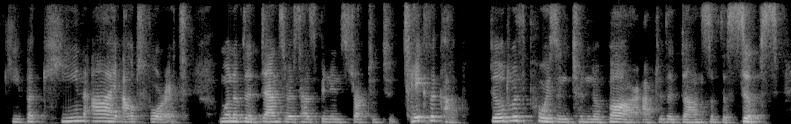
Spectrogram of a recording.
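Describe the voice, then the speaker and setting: A woman acting as a commanding, scheming Renaissance queen mother in an audio drama, with formal, deliberate delivery. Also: medium pitch, natural voice. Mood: commanding, instructing. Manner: imperious, formal, deliberate diction.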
